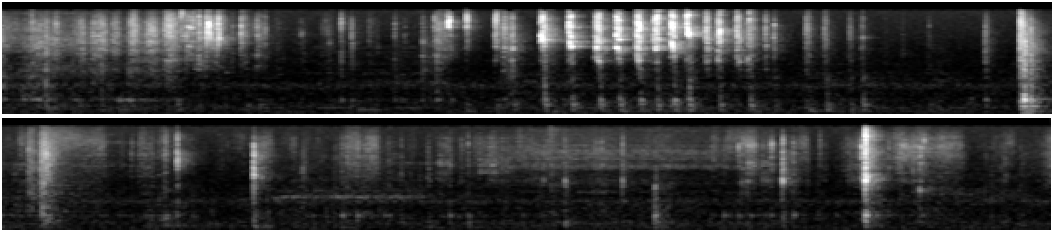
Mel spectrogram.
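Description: Stiff white card and paper being handled: a card sliding and rustling at first, then a quick run of small clicking scrapes about three seconds in. A few sharp taps follow, the loudest about five and nine and a half seconds in, as fingers press and rub over embossed card CD sleeves.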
